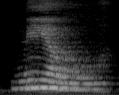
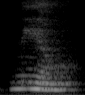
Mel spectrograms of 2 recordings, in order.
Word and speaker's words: kneel: In this word, kneel, the K is silent. The sound is N, kneel.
